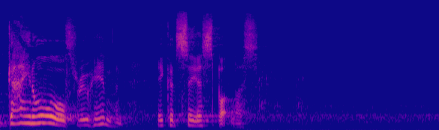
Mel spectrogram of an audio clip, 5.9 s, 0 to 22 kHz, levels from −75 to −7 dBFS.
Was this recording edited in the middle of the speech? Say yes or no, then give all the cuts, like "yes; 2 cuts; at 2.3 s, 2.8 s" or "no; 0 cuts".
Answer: no; 0 cuts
